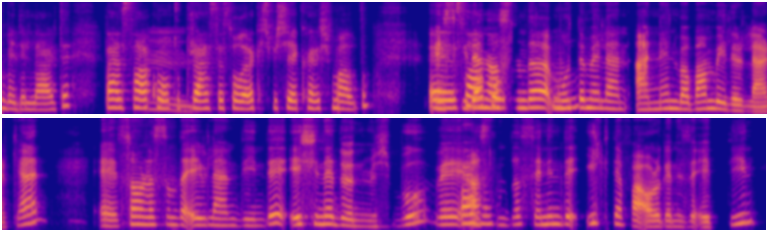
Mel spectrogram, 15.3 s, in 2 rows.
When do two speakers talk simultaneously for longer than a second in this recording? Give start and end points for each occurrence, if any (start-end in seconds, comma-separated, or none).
4.3-5.8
